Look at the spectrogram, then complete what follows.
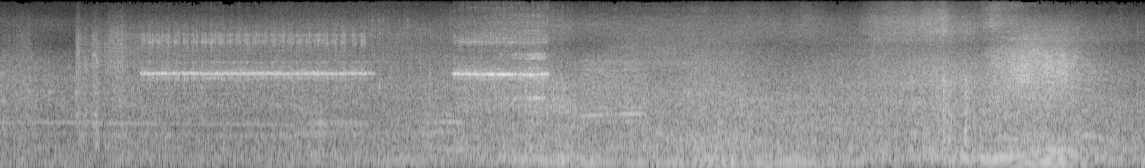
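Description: Cars driving over the level crossing one after another, with engine and tyre noise swelling as each passes. A steady high-pitched squeal sounds from about two to five and a half seconds in and again briefly around seven to eight seconds.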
